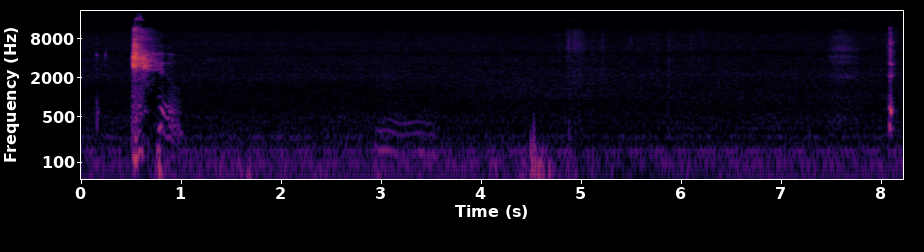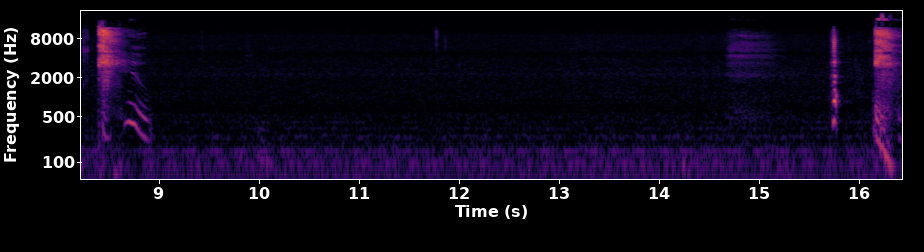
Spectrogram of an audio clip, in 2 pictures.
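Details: Several separate sharp, explosive hay fever sneezes over a steady background hum, from a compilation filmed over 3–4 days.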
